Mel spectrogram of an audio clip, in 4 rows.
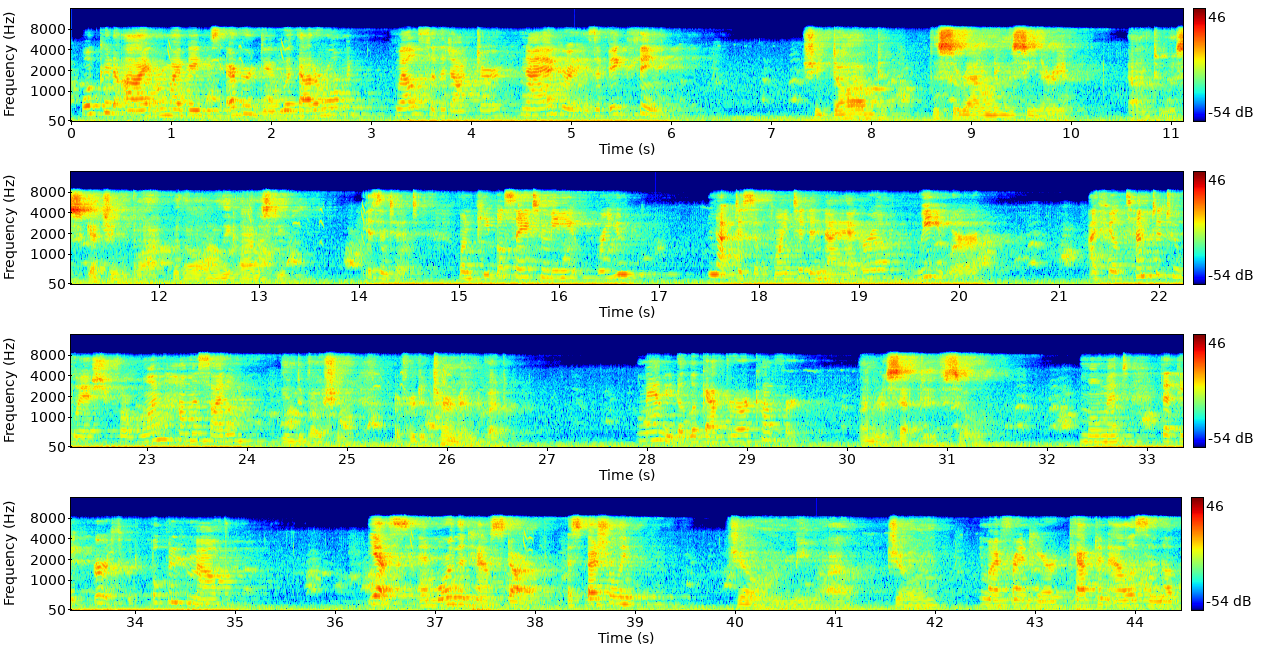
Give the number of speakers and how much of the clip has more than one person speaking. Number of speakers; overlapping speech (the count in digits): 3, no overlap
